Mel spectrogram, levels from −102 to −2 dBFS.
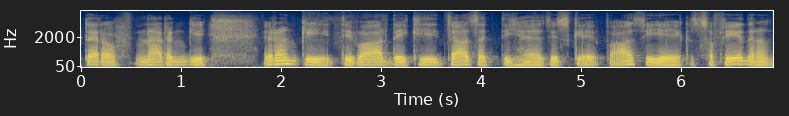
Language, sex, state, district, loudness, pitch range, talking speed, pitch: Hindi, male, Chhattisgarh, Sukma, -15 LUFS, 105-115 Hz, 140 wpm, 110 Hz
